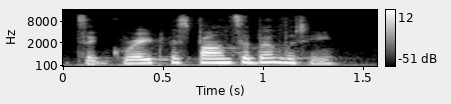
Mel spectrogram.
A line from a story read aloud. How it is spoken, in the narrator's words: said Aunt Jamesina solemnly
